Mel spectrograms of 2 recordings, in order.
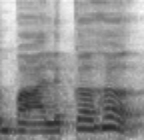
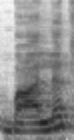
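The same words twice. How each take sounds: First: बालकः said very slowly, ending in a breathy ह; final h breath. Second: Said in the usual way. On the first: Shown as a demonstration. Teacher showing students the visarga sound in बालकः, slowly. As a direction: stretch out बालकः and add an h at the end. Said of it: "आवाज़ ह आएगी इसकी". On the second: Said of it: "तो बालक हिंदी में".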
